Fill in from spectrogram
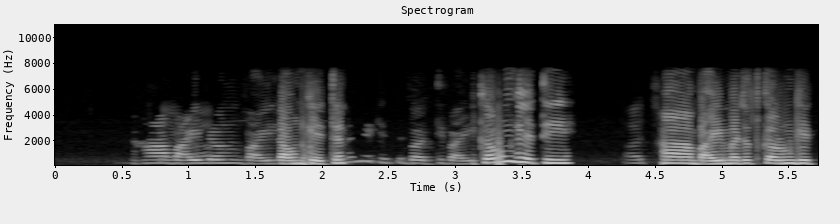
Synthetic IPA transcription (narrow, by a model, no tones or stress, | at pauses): ɦãbailaunbailaunɡʱet̪enamiket̪ibət̪iːbaikəɾuːnɡʱet̪iː | ɦãbaiːməd͡zət̪kəɾuːnɡʱet̪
